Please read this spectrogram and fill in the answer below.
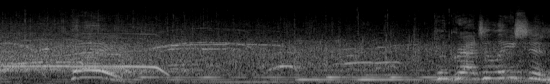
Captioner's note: applause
